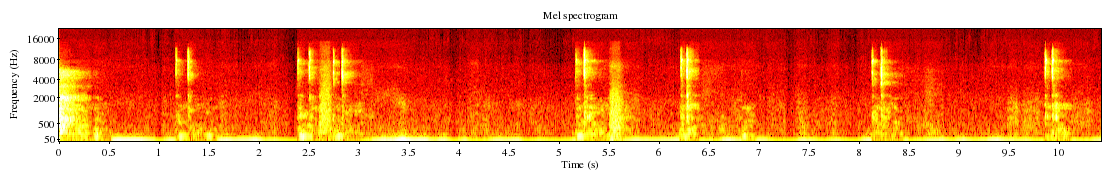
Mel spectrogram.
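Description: Near silence with a handful of faint, short clicks at irregular spacing, six or so over the stretch.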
